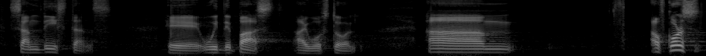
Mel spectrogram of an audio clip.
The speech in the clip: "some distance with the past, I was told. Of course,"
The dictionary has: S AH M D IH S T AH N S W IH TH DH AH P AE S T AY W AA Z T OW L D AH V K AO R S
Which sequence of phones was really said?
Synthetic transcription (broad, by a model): S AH M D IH S T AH N S W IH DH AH P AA S T AY W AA S T OW L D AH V K AO R S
